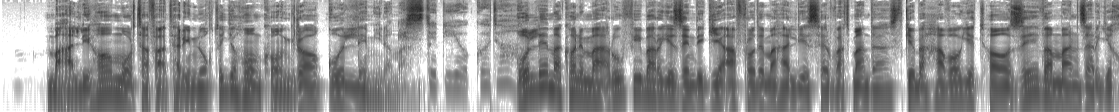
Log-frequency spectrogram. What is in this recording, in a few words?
documentary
